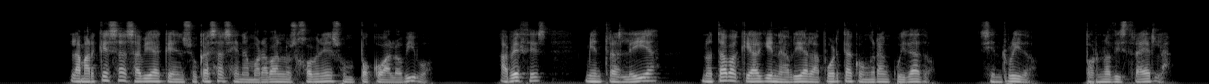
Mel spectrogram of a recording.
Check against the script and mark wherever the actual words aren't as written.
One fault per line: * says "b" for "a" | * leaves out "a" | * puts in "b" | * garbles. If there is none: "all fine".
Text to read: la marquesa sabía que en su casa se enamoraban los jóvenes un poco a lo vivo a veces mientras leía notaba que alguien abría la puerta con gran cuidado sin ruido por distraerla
* puts in "no"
